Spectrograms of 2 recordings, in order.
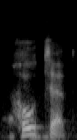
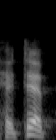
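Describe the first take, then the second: First: The first vowel is an o sound. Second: The first vowel is an e sound. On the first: This is the pronunciation kept in Coptic. "they pronounce it Hotep" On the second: This is the Egyptology convention of adding e. "some people pronounce it Hetep"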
